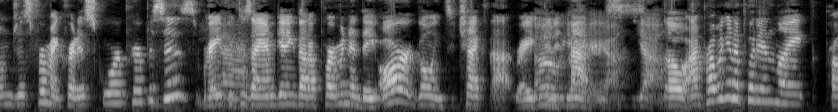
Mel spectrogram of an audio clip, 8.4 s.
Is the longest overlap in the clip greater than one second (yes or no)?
yes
